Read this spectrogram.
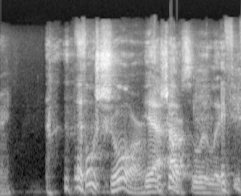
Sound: Andrew chuckles

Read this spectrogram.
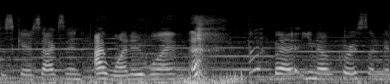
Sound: laughs

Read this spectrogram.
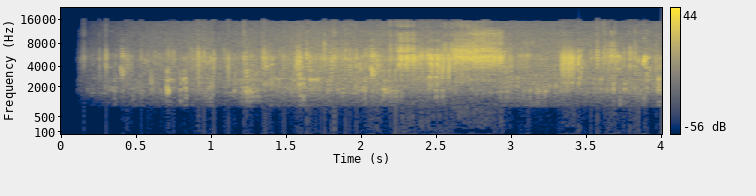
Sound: insects chirping

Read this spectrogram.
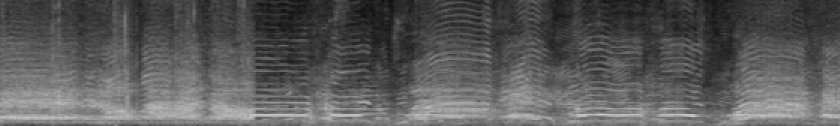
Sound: chants; chants

